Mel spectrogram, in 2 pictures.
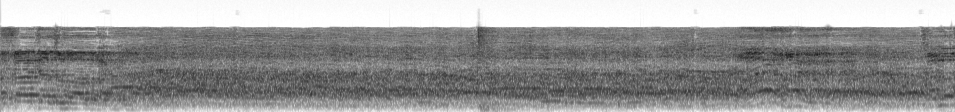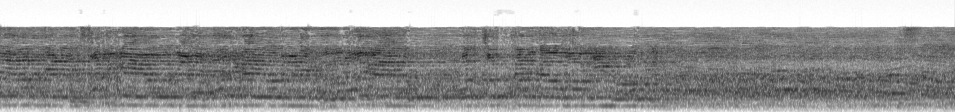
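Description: A crowd of men chants along loudly.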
